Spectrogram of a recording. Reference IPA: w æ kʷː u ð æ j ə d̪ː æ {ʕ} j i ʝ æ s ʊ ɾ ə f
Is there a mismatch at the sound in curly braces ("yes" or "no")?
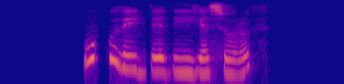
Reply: yes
